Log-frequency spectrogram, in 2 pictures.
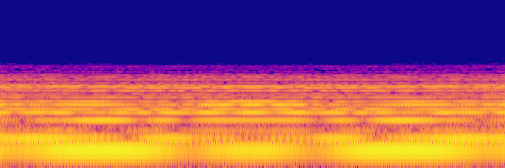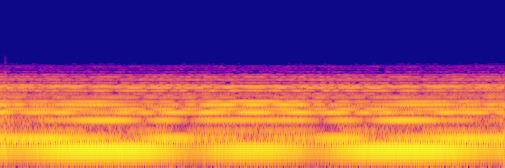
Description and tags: s piano fours pad loop
Should be almost seamless.
loop, pad, piano, synth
